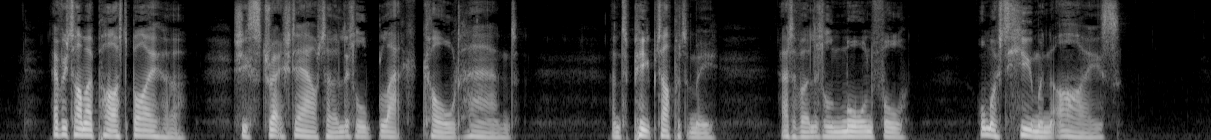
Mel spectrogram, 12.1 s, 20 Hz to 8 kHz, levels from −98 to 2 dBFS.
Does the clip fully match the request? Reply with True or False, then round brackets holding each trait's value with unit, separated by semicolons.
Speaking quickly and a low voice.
False (135 wpm; 105 Hz)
